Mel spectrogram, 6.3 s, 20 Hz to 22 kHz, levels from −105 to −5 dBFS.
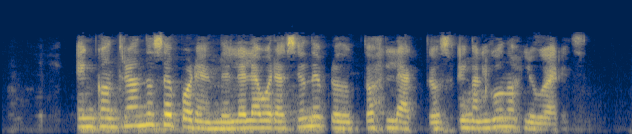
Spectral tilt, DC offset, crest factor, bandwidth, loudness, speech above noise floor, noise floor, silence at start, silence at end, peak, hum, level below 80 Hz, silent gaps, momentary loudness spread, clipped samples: -3.5 dB/octave; under 0.1%; 18 dB; 8 kHz; -22 LUFS; 36 dB; -59 dBFS; 0.8 s; 0.5 s; -6 dBFS; none; -64 dBFS; none; 8 LU; under 0.1%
